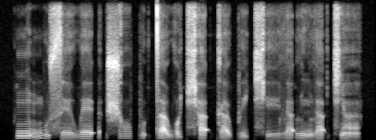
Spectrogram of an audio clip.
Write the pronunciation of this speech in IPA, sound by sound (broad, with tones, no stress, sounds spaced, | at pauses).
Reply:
ɲ ũ˦˨ m ṵ˦˨ s ɛ˨ w ɛ˦ ʔ | ʃ ɔ˦ p ʊ˦ ʔ t ä̰˦˨ w ɔ̰˦˨ t͡ɕʰ ä˦ ʔ k a̰˦˨ ʊ̯ p ḛ˦˨ t͡ɕʰ e˨ l ä˦ ʔ l ĩ˦˨ l ä˦ ʔ t͡ɕ ã˦˨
